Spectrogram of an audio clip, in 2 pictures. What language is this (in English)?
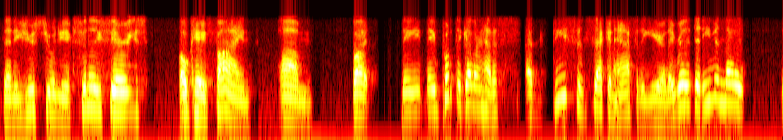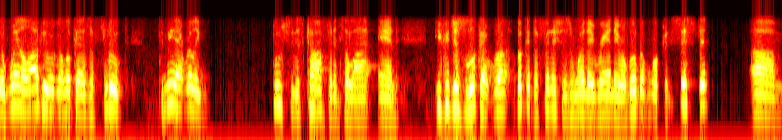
English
